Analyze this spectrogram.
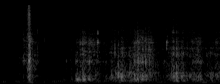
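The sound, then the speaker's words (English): Crunching as a bourbon biscuit is bitten and chewed: one sharp crisp crunch, then a few crackly bursts of chewing, all quiet and close. “When you first put it in your mouth, you're just eating crunchy nothing.”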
